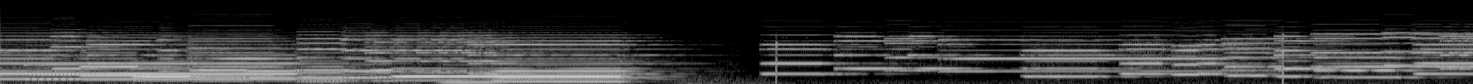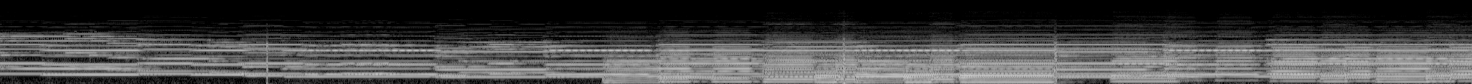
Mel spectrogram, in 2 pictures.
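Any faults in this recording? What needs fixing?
Damaged data in a compressed stream at 7.74–7.77, 12.80–12.84, 17.37–17.41, 23.15–23.18 and 25.26–25.30 s: the decoder misreads corrupted frames and resyncs, producing a chirp, squawk, click or short hole. To prevent it, verify file integrity with checksums and carry the stream over a transport with error checking.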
